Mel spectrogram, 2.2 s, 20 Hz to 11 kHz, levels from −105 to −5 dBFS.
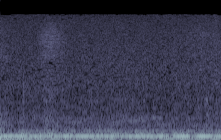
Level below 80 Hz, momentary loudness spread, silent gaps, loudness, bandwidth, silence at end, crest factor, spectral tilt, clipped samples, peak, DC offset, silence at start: -54 dBFS; 2 LU; none; -46 LUFS; 7.6 kHz; 0 s; 10 dB; -6.5 dB/octave; under 0.1%; -34 dBFS; under 0.1%; 0 s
